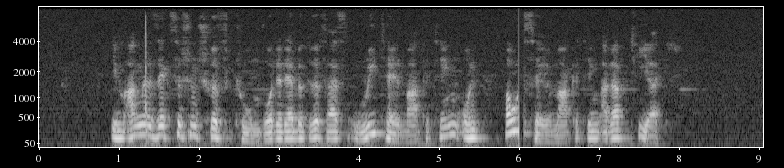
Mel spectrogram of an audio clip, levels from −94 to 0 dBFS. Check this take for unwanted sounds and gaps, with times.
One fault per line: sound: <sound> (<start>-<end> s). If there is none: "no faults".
sound: dropout (6.0-6.1 s)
